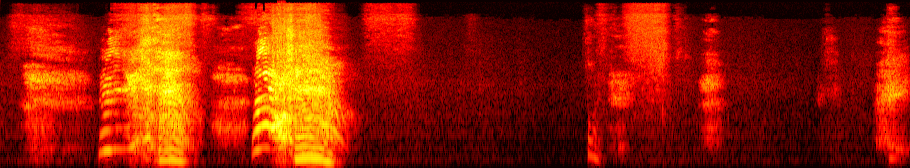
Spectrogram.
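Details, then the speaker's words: Two big voiced sneezes with loud 'ah' wind-ups in quick succession, then small sniffs and breaths: a messy sneezing fit in an adult, set off by dust in an attic. "this is so messy one more these are my last tissues so I hope this stops soon"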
